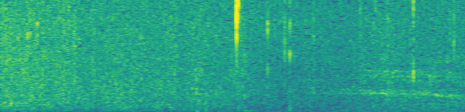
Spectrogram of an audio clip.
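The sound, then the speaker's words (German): A steady wash of ocean surf fills the background, a soft continuous rushing of water with faint splashy detail and no distinct swell or break within the short stretch. “Wie die Wellen im Hintergrund rein und raus.”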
